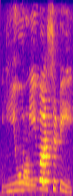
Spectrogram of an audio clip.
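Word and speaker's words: university: यूनिवर्सिटी में यू आपका vowel है, बट उसमें यू का साउंड वाउल नहीं है। इट is pronouncing with you, य। तो इसीलिए, यानी कि अगर आप इंग्लिश में लिखोगे तो यू वाई ओ यू, यूनिवर्सिटी, वाई ओ यू, ये वाला साउंड है यूनिवर्सिटी।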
